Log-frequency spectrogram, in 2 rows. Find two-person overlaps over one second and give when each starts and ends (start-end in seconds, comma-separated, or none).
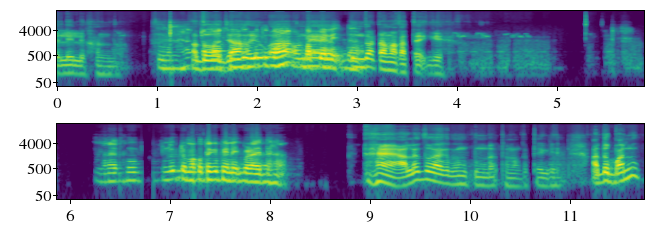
1.4-3.2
